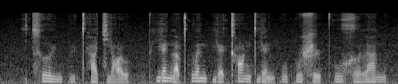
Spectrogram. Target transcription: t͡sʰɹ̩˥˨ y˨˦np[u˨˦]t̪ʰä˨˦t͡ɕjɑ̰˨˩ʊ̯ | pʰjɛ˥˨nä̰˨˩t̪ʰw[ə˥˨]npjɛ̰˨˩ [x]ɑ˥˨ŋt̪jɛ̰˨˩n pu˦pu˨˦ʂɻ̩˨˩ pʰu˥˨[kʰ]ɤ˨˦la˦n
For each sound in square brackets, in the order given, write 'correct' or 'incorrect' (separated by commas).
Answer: incorrect, correct, incorrect, incorrect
